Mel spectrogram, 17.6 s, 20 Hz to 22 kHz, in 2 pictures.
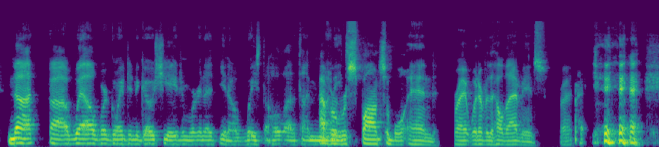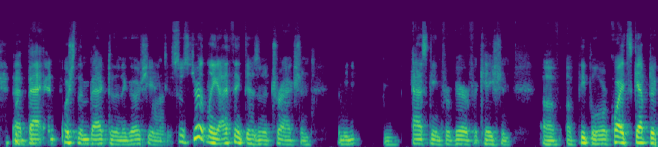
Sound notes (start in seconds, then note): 7.5 laugh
